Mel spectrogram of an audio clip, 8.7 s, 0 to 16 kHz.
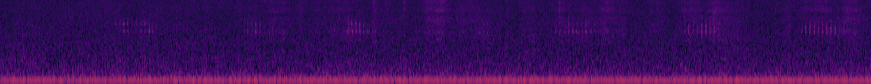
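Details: Danci, a female cat, purring while being massaged on February 9, 2022, still tentative but enjoying it, her first purr since arriving: a soft, continuous, low rumbling hum that stays steady throughout in a quiet room.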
